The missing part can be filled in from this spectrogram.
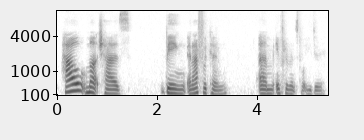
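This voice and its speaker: Woman co-host asking thoughtful questions, lowish voice, dry close sound. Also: expressive, slow, no echo. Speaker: podcast co-host. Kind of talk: casual interview chat.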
